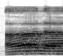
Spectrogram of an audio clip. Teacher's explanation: میں آ میں مد بدل ہے، یہ 2 حرکات لمبا ہے، لا میں الف مدہ کے بعد حمزہ آنے کی وجہ سے مد متصل ہے، ہم اس کو 4 حرکات سے زیادہ لمبا کرتے ہیں۔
